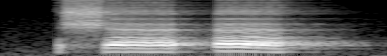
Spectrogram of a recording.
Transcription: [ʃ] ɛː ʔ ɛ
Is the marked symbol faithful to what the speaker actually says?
yes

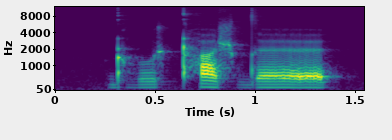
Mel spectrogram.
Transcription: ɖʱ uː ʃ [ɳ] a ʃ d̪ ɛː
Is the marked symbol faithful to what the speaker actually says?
no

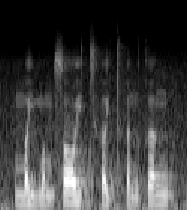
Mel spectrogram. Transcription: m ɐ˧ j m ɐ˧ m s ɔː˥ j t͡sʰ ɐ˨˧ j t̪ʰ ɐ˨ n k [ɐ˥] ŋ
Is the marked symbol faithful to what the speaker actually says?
yes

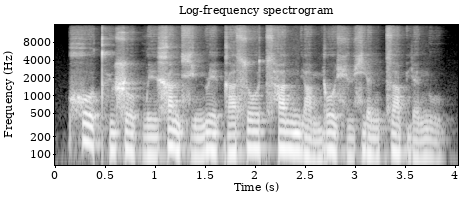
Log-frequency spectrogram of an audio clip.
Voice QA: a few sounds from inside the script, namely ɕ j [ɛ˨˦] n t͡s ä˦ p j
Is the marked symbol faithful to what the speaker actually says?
yes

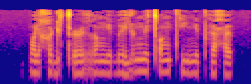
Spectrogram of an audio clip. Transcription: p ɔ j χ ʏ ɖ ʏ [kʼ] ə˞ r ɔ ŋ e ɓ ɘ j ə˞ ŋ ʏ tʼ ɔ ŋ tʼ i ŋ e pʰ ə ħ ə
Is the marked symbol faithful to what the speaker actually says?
no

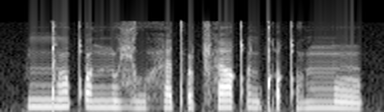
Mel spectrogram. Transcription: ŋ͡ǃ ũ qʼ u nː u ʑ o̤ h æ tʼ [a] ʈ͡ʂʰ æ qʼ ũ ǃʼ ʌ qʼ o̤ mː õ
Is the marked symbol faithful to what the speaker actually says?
no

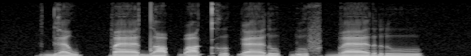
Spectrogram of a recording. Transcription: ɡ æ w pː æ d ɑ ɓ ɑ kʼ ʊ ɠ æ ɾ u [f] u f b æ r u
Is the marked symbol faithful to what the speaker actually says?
no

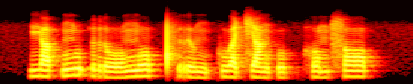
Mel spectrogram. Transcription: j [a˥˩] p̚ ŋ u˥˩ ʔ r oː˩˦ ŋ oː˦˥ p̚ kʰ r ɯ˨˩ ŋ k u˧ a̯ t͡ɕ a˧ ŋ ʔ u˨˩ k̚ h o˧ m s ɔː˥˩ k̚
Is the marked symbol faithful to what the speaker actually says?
no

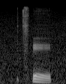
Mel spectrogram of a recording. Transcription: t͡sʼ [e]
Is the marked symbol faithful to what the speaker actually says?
yes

